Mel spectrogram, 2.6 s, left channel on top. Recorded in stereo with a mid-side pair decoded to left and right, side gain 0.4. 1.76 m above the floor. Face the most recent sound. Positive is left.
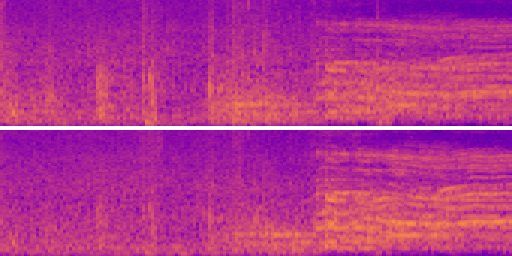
turn(degrees=-65)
